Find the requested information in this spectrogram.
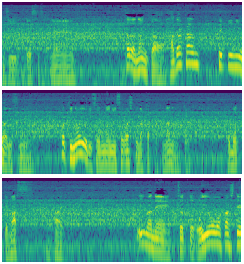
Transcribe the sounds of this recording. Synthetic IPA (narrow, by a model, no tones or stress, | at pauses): d͡ʑi | d̪e̞sɨɨ̰ne̞ | t̪ad̪anãŋkahad̪akãn | t̪e̞kʲiɲ̟iβad̪e̞sɨne̞̰ | makʲino̞ːjo̞ɾʲisõ̞nːaɲ̟iːso̞ɡaɕi̥kɯ̟nakat̪ːakananãnt̪e̞̰ | o̰mo̞t̪ːe̞masɨ̥ | hai | d̪̥e̞imane̞ | t͡ɕo̞t̪ːo̞ʔojioβakaɕi̥t̪e̞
